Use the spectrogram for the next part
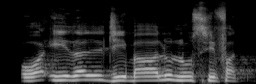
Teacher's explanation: سین میں سیٹی جیسی آواز محسوس ہوتی ہے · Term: سیٹی والا حرف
